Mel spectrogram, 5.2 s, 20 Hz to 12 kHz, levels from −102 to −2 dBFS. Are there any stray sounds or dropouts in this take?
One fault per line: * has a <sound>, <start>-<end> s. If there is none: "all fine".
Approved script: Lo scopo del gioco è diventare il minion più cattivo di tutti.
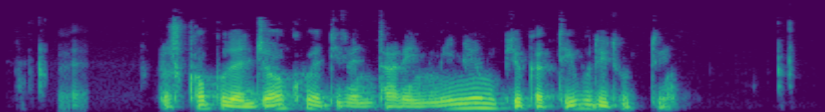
* has a laugh, 0.4-0.6 s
